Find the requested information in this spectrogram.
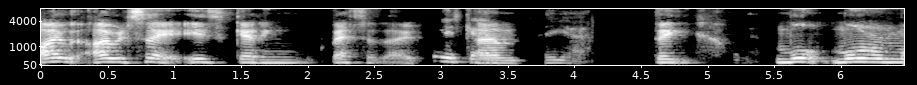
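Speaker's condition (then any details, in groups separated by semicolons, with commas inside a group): Cerebral palsy; from birth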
